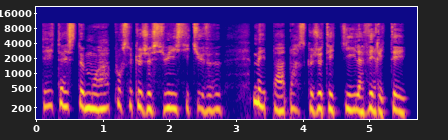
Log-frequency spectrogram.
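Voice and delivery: high, pained pleading; tearful appeal. A narrator's reading. Shota asks Richard not to hate her for truth, tearful. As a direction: plead as if through tears. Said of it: "en larmes elle aussi".

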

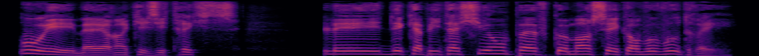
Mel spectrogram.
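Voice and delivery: soldat au rapport. A narrator's reading. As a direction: report to your superior like a soldier. (militaire au rapport, voix haute et soutenue)

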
